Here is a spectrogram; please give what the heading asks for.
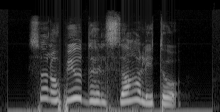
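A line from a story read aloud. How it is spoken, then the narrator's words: Desperate exclamation. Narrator (Italian): esclamava disperata la povera signora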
